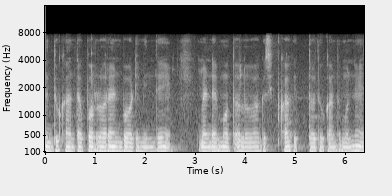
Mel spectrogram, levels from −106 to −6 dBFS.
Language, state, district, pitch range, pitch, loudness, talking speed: Gondi, Chhattisgarh, Sukma, 105-110 Hz, 110 Hz, -18 LUFS, 140 wpm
